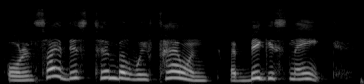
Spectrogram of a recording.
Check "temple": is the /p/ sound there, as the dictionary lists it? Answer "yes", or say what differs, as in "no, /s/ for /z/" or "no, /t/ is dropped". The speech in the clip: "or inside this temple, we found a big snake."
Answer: no, /b/ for /p/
